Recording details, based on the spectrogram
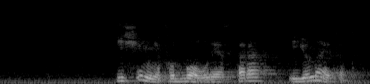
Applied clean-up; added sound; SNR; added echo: none; none; none; none.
